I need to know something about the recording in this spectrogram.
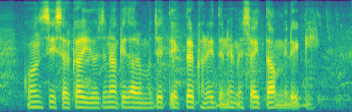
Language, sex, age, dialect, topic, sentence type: Hindi, male, 18-24, Marwari Dhudhari, agriculture, question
